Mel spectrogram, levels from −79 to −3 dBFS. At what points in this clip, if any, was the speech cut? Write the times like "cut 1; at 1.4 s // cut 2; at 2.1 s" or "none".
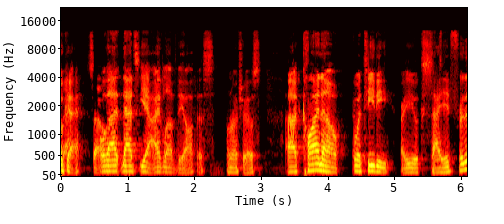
cut 1; at 2.7 s // cut 2; at 4.4 s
